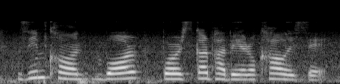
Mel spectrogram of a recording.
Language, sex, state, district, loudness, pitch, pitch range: Assamese, female, Assam, Kamrup Metropolitan, -15 LUFS, 250 Hz, 235-270 Hz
